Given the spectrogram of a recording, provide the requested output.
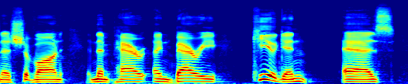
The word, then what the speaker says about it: Keoghan: correct the pronunciation, and he pronounces it with a G in there. He's on hard record. G? He's on record saying it's the soft G, the Keoghan.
